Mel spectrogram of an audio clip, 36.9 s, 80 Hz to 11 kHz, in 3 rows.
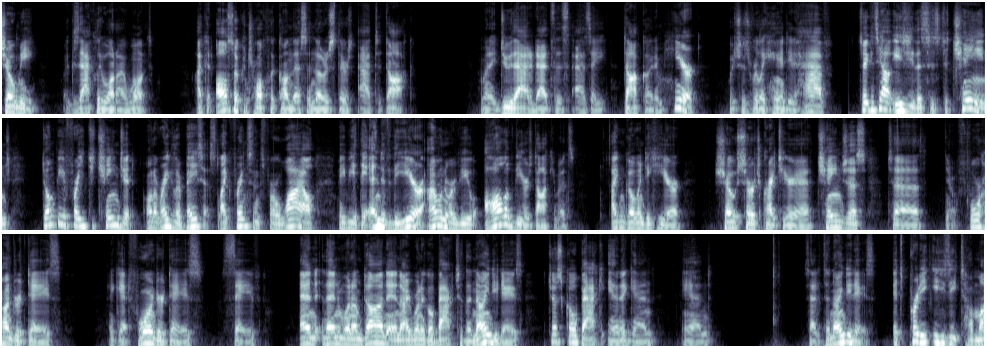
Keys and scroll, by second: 24.2 4, 24.5 0, 30.5 Up, 33.6 9, 33.9 0, 34.0 Return.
